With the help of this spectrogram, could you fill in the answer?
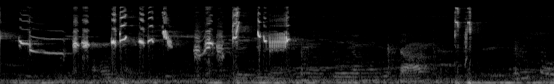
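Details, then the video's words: Morning song of an oriental magpie-robin: a burst of quick, sweet whistled and chipping notes for about three seconds, then quieter, softer sounds and a final pair of sharp notes. "Kicauan Kacer Dipagi Hari"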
